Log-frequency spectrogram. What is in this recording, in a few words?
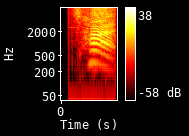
"cai4", Chinese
